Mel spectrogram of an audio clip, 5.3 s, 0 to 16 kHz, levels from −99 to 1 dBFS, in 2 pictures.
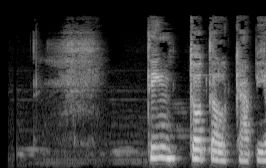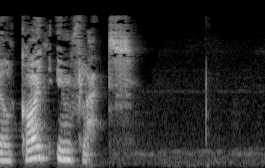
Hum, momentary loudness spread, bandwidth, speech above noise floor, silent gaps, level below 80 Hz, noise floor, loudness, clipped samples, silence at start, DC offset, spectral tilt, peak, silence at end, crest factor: none; 18 LU; 11.5 kHz; 40 dB; none; -74 dBFS; -65 dBFS; -24 LUFS; under 0.1%; 0.55 s; under 0.1%; -3.5 dB/octave; -2 dBFS; 1.35 s; 24 dB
